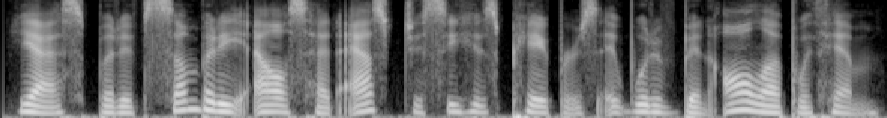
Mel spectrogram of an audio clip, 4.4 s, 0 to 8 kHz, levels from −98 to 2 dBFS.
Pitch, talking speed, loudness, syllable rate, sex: 165 Hz, 255 wpm, -19 LUFS, 5.9 syllables/s, female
